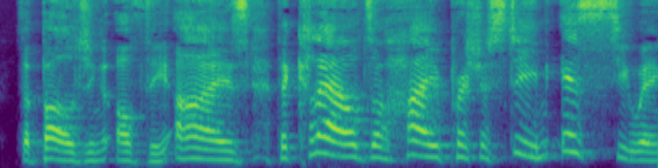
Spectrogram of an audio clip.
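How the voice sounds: A natural reading voice carries lively intonation from start to finish.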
